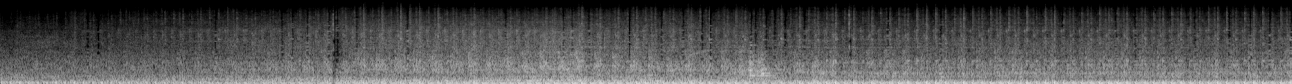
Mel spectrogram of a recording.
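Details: 1941 Chevy idling without choke, heard at the muffler after finishing welds on the muffler-to-pipe joint: low, steady, even idle, no popping from exhaust leaks; fuel has too much Marvel Mystery Oil.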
